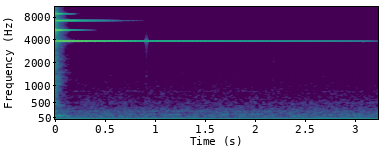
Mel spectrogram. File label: Percussion A#4, Harp; Miroslav Vitous - Percussion & Harp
